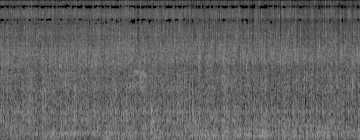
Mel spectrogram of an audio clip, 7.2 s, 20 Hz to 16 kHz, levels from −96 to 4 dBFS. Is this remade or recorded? recorded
